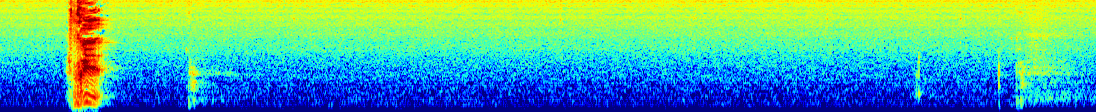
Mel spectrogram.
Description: Late night hiccups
